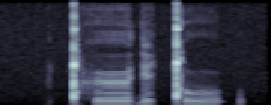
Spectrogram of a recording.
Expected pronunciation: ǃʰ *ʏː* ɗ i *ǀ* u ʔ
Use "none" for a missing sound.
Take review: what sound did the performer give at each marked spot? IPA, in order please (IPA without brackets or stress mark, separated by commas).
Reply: ʏː, ǃ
